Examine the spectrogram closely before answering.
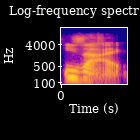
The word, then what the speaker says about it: Ysaye: My father's name was Irving, and I'm Ysaye or Ysaye. I think the traditional pronunciation is Ysaye, but I didn't know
